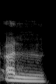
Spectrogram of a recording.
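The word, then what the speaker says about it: ال: it has kas but what is restricted to al it is always pronounced with fatha as of now your takeaway is only this the rest please don't worry about that your takeaway should be that whenever we have al we have to pronounce it with fatha we cannot say and we cannot say ill we have to say al that's the only thing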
